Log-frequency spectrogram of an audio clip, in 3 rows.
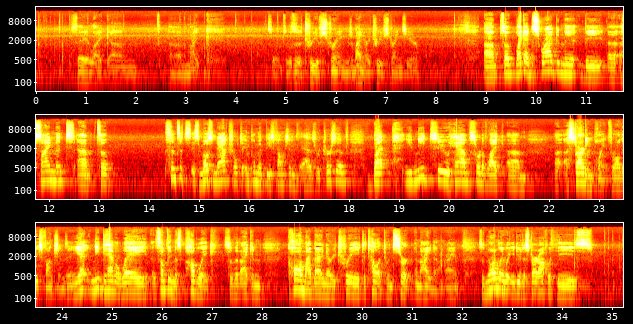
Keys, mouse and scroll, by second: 0.0-1.6 typing, 2.8-4.8 typing, 7.9 ctrl+click, 8.5 ctrl+s, 9.2-9.8 scroll up 2, 10.6-11.8 scroll up 3, 12.7 scroll down 1, 26.6 scroll up 2, 33.6 click, 34.4 Return, 35.0-35.2 typing.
